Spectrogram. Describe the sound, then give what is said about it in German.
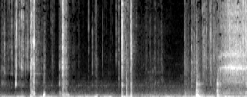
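Crinkling, crackling bursts of wrapping paper and short snipping sounds as a Christmas present is wrapped, several sharp rustles with brief pauses between, no voices. “Aber ich muss mal gerade dein Geschenk einpacken.”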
